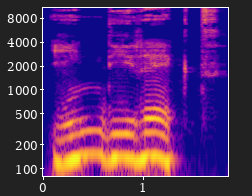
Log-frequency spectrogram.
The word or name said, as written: indirect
